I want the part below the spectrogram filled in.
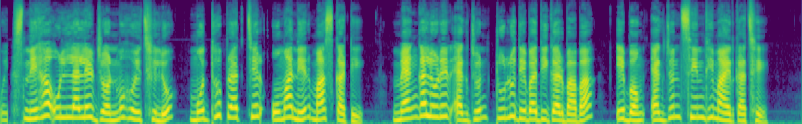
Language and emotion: Bengali, neutral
